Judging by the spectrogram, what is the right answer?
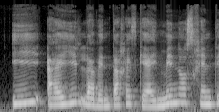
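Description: At a moderate pace, a woman speaks with a French accent and ordinary pitch variation. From France. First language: French (speaking Spanish). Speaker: podcast host, tourism promoter. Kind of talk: casual monologue with travel advice.

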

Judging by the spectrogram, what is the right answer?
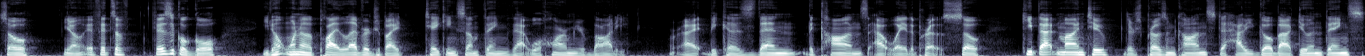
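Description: A man with a plain, everyday voice and fairly low pitch talks at a moderate pace with ordinary pitch variation, in a very clean recording with a silent background. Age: 20s. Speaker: business podcast host. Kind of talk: solo podcast monologue.

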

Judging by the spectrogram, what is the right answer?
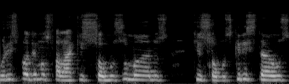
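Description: A man speaks very fast in a high pitch with a dark, mellow tone. His intonation is fairly even. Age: 20s. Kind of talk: interview on a live stream.

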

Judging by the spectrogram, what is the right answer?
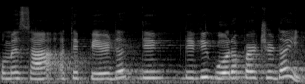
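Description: Room echo and background noise are both audible as the woman speaks. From western Paraná, Brazil (Medianeira region). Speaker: agronomist. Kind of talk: interview.

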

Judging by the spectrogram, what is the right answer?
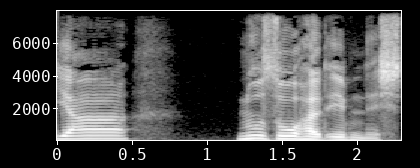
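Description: The man's pitch is high and varies in an ordinary way. His pace is very slow. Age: 30s. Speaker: call center agent and podcaster. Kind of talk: solo podcast monologue. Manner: hesitant, many fillers.

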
